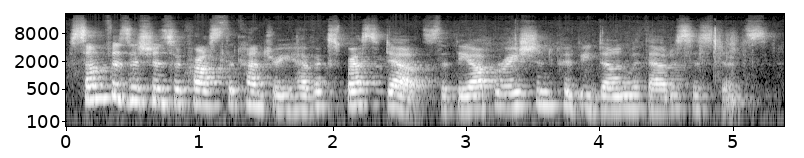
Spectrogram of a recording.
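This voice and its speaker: A woman author giving a dramatic, measured reading of fiction to be heard at a live event. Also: mid-range voice, a little hiss or hum. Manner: measured narration, acting out the dialogue. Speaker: author reading from own novel. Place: indoor library event space. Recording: echoey room, public event recording.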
